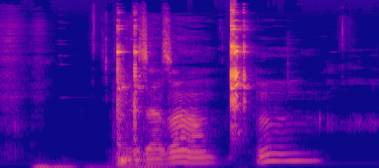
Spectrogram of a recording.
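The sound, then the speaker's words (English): Glasses of green milk clink together in a toast, two bright, sharp taps, with voiced murmuring sounds running underneath and between them. “We are drinking green milk, just as seen drunk by Luke Skywalker from the very teat of the...”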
